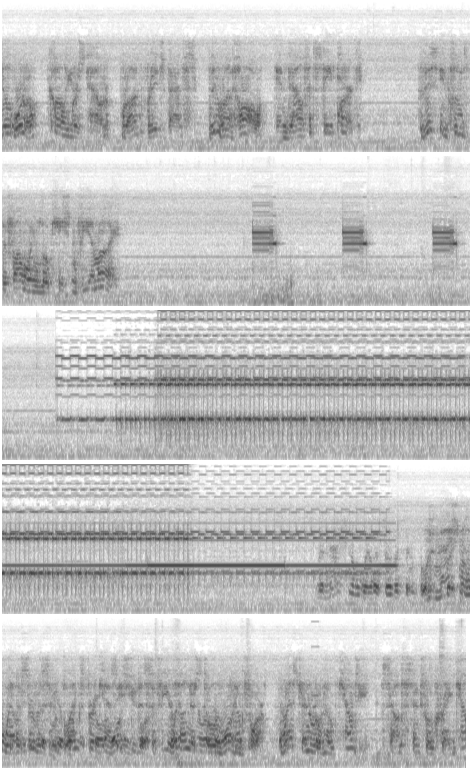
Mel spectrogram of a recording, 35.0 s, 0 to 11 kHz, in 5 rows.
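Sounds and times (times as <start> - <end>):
steady attention tone: 14.8 - 35.0
data tone bursts: 14.9 - 27.0, 32.5 - 34.2.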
